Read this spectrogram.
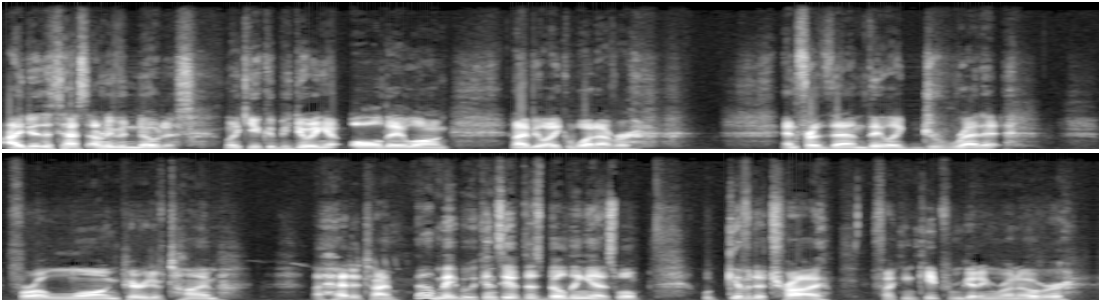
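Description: A man with a medium-pitched voice narrates a travel vlog as he walks outside. He talks casually and rambles, thinking aloud as he goes. The sound is dry, with no echo. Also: a little fast. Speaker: travel vlogger. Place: outdoors, walking on residential city streets.

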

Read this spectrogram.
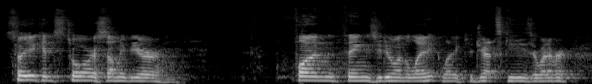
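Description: A hoarse man in his forties with a Minnesotan accent talks into a phone he holds at arm's length, outdoors on a lakeside deck. His voice sits a little high for a man. He rambles earnestly, a real estate agent cheering his viewers on. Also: flat delivery, normal speed. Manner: rambling, earnest pep talk. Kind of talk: live property tour vlog. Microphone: phone held at arm's length.

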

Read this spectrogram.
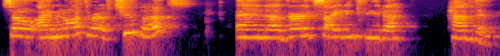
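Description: An older American woman giving a chatty, excitable slideshow lecture on a video call, now and then apologizing when the slides skip. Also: high-pitched, moderate pace. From United States. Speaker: art deco lecturer. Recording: echoey room.

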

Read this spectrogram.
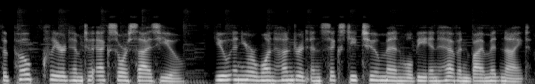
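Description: Woman playing a smooth, unflappable investigator. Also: lowish voice, steady tone, brisk, darkish tone, dull audio, faint music behind, natural voice. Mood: matter-of-fact. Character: no-nonsense, matter-of-fact, unflappable investigator. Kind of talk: comic audio drama.

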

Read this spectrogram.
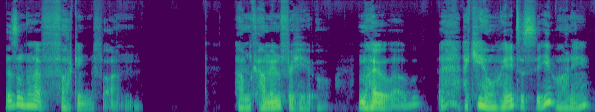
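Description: A man's voice: on the low side, husky, full character voice. A man playing a possessive, obsessive stalker in an ASMR roleplay, menacing and coaxing, often dropping to a whisper. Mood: gleeful menace. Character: possessive, obsessive male stalker hunting his beloved.

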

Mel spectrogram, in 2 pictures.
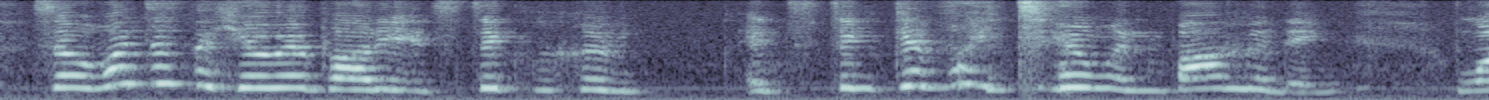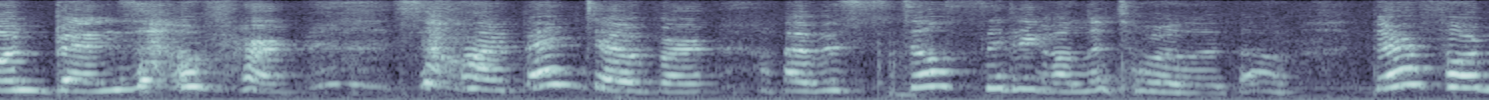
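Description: A woman's voice: very high-pitched, a bit bright. A young woman reading a comic story aloud in a giggly manner, in a bedroom. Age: young adult. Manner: giggly, breaking into laughter while reading. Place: small bedroom, indoors. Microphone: handheld camera a short way off. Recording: distant mic, noticeable room noise.

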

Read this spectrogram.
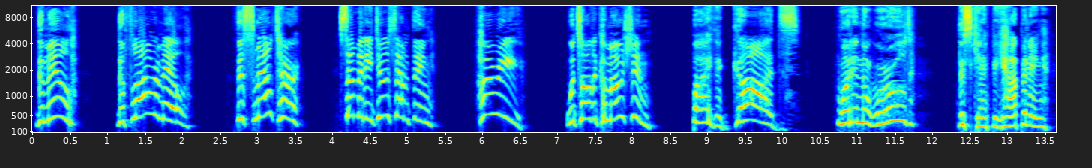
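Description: An actress playing an earnest, even-tempered townswoman in a scripted fantasy video game. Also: very high voice, slow pace, pauses often, dry recording, clean studio sound, full character voice. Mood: alarmed.

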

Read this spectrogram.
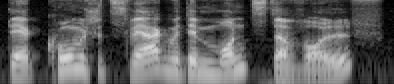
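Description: Sardonic, very animated higher-voiced man. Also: unhurried. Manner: sardonic, exaggerating. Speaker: player in tabletop game. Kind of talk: casual, joking game chat.

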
